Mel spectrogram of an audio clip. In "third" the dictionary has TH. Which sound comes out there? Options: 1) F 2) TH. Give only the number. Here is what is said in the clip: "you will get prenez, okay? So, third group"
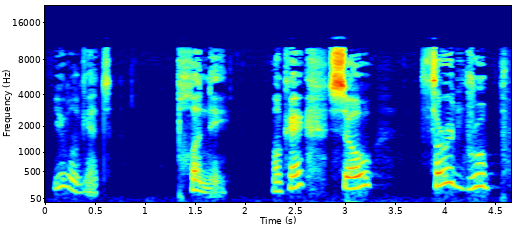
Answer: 2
